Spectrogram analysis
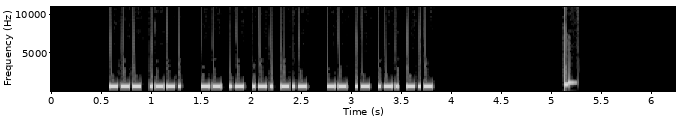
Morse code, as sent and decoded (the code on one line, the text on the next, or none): --- .--. / -- .- .-. -.- / -- .- .-. -.-
OP MARK MARK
